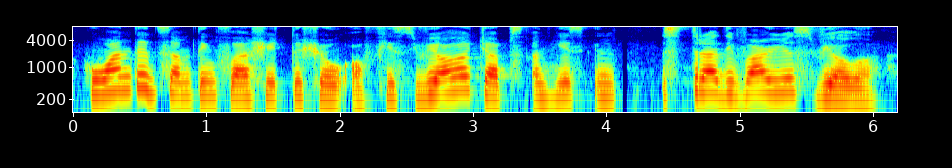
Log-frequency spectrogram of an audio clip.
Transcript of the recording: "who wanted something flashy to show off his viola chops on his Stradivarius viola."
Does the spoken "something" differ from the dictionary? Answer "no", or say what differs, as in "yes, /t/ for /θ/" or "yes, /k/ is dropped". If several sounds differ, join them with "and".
yes, /t/ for /θ/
